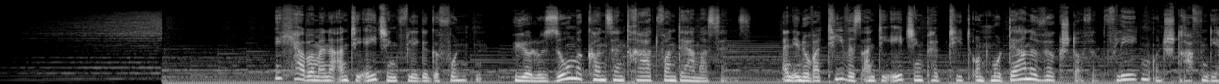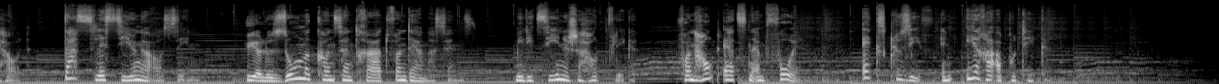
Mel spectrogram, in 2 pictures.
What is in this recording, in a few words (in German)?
Werbung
